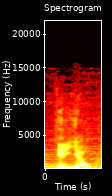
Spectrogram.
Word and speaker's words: Yayo: That is his actual name, and that is how it's going to be pronounced moving forward here in MSC. Yayo.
